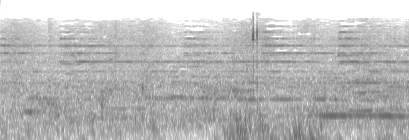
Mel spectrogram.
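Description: A tourist road train in the town below sounds a steady held horn tone from about one and a half seconds in, over low rumbling town noise and wind on the microphone.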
